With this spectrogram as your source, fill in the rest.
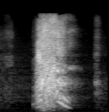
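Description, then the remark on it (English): A single loud sneeze bursts out for about half a second, preceded by a faint breath and followed by a short exhale, with no talking. “bless you or bless me”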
